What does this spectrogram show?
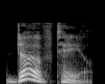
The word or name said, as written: dovetail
